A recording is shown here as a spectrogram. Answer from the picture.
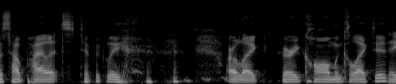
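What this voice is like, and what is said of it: Usual voice. Nothing is said of it.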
